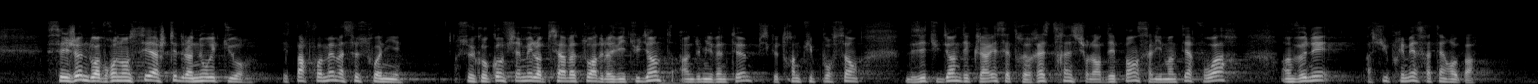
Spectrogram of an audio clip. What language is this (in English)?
French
